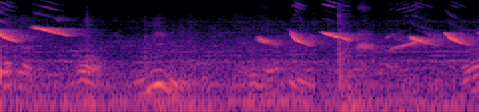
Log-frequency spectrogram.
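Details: Green-winged saltator (trinca-ferro) singing a lot: bright, descending whistled notes in quick series after a brief gap, with low voices and a sharp click in the background.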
